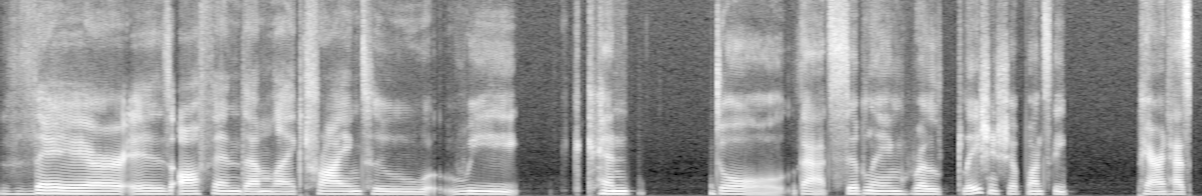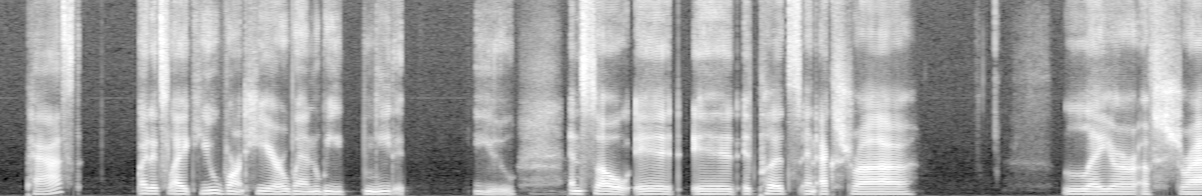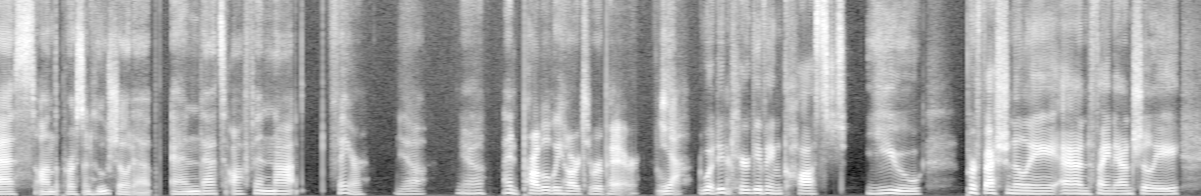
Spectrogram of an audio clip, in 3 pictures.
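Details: Adult woman who self-identifies as a person who stutters, recorded speaking in a real interview; stuttering.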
